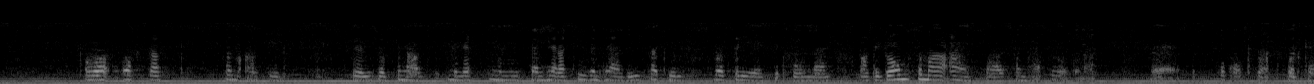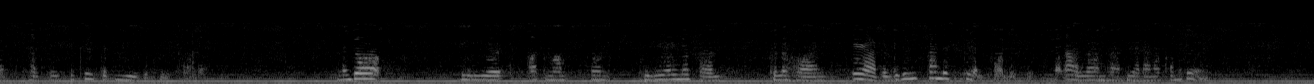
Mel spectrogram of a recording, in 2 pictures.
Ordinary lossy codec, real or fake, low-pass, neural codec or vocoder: none; fake; 7.2 kHz; codec, 44.1 kHz, 3.4 kbps, Pupu-Codec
